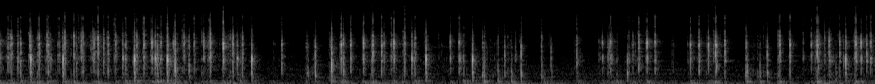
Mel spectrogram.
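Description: Fingertips type continuously on a small 60% mechanical keyboard with an aluminum case, brass plate and plastic keycaps. The result is a rapid stream of short, bright clicks and clacks with a few brief pauses, each keystroke dying away almost instantly.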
